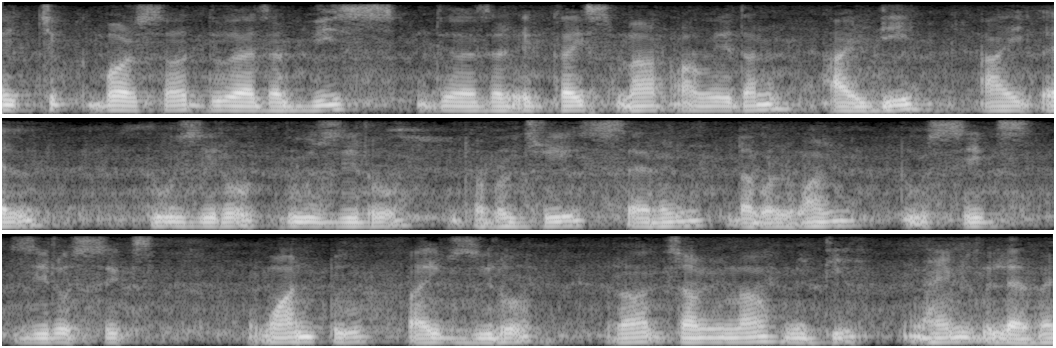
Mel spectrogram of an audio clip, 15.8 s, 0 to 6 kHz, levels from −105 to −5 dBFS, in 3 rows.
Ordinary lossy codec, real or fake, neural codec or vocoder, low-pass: none; fake; codec, 16 kHz, 4 kbps, FunCodec, trained on LibriTTS, 50 frames a second; 5.4 kHz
